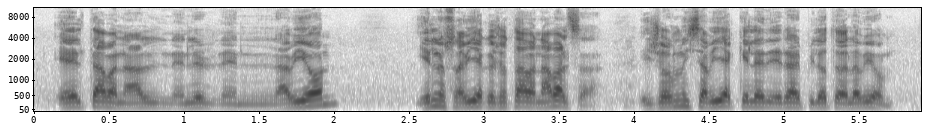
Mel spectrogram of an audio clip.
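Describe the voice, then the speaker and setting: With an Argentine accent, a man talks at a very fast pace and a fairly high pitch. The sound is dry and close with no echo, and his pitch varies in an ordinary way. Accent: Rioplatense Argentine Spanish. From Argentina, Copetonas (Buenos Aires province). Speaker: war veteran, shipwreck survivor. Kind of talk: interview testimony. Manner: halting.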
